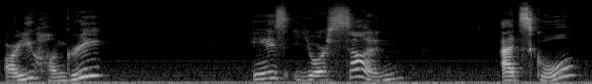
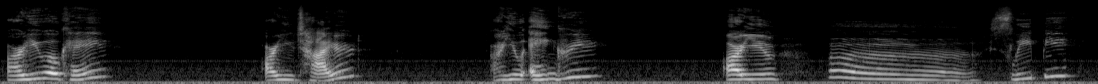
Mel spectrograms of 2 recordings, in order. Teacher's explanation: for these yes and no questions – this final sound this final syllable is going to go up.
